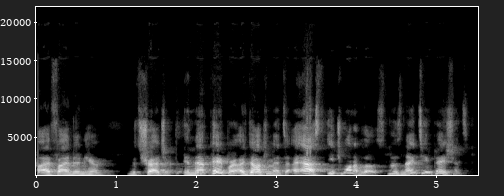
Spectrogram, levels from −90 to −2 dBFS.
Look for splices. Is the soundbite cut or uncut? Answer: cut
